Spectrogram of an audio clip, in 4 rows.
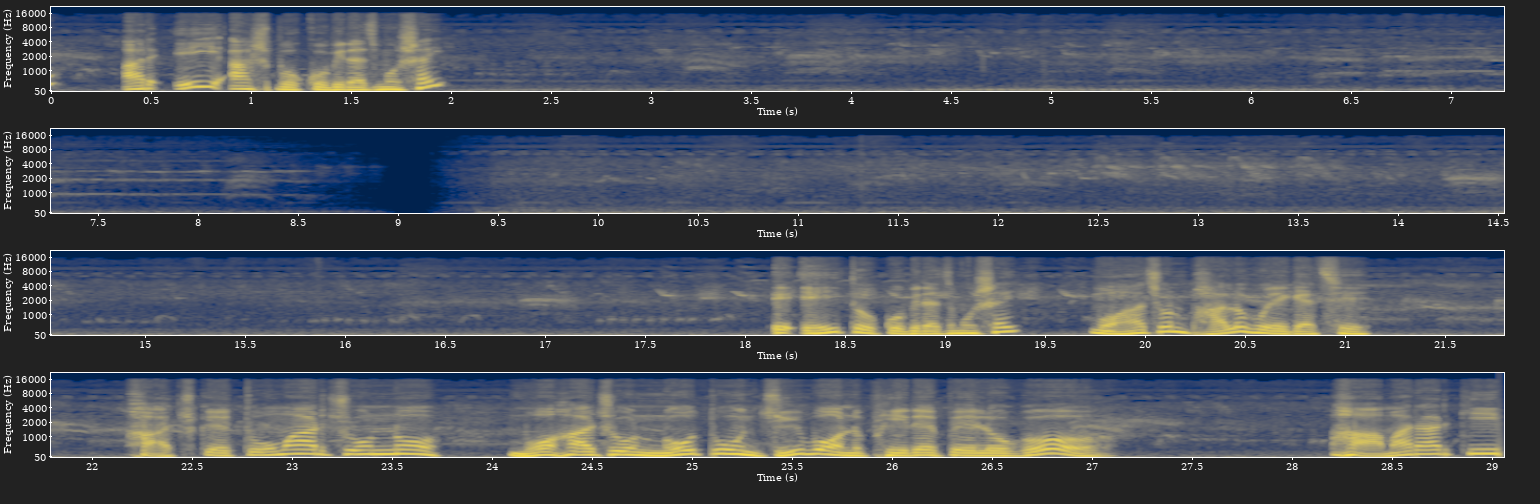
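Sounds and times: faint birds chirping: 0.0s - 29.0s
faint rooster crowing: 5.2s - 8.8s.

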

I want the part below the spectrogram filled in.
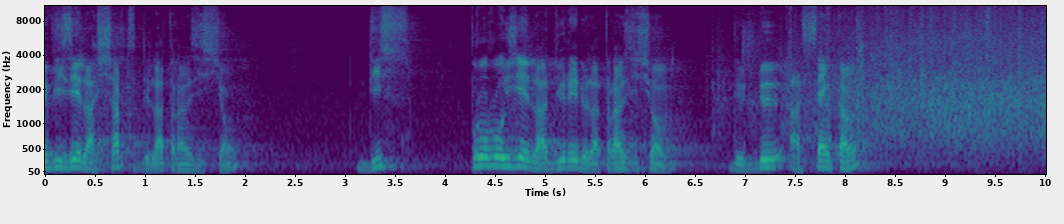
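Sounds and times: audience applauding: 6.7s - 10.0s.

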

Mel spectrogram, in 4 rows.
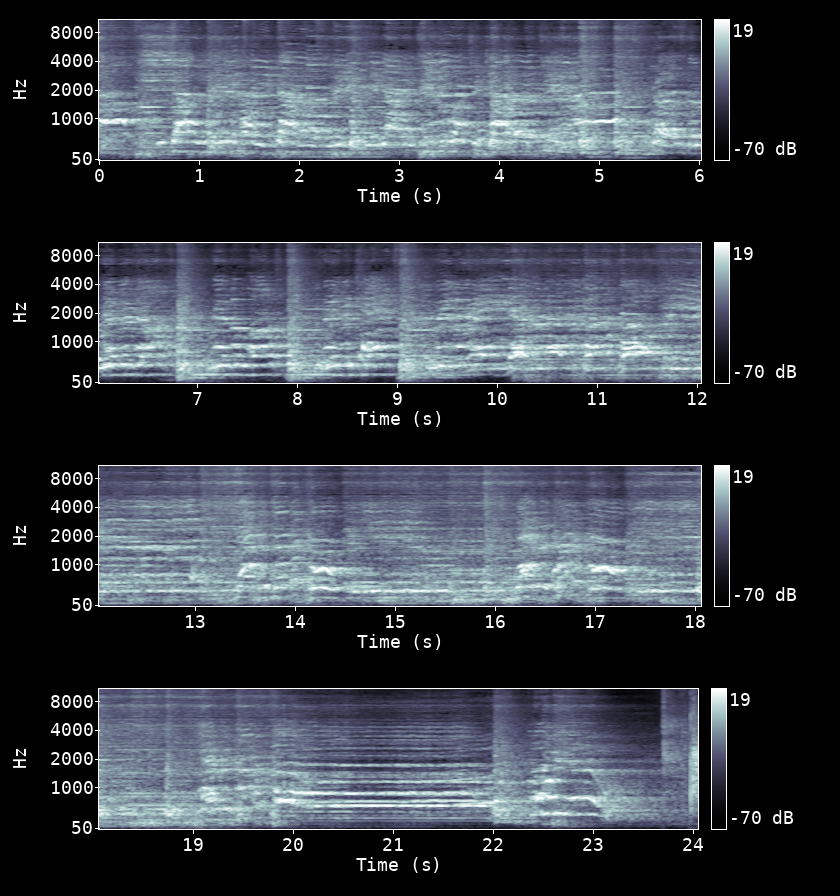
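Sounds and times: ensemble singing musical number: 0.0s - 23.6s.

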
